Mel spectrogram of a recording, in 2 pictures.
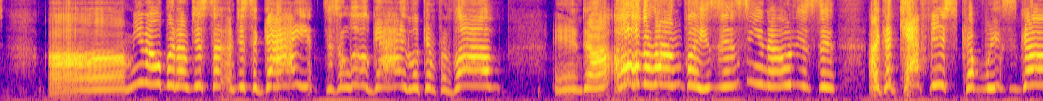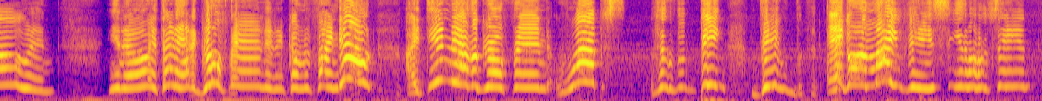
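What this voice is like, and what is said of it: Very high-pitched character voice. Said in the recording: “I have a very high voice.”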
